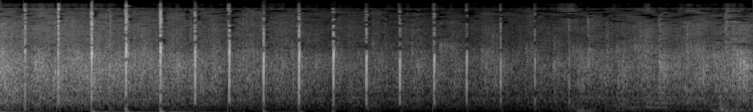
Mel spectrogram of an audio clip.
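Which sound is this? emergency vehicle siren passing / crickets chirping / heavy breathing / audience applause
audience applause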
